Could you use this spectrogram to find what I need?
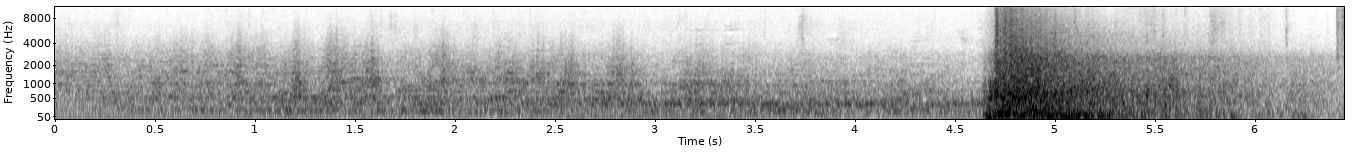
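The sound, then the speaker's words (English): Mortar and artillery fire as Kurdish fighters return mortar fire toward ISIS positions on Mishtanor Hill: a steady rumbling background with faint muffled thumps, then one loud, sharp boom that crackles and slowly fades over about two seconds. “And that sounds like they're returning fire.”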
